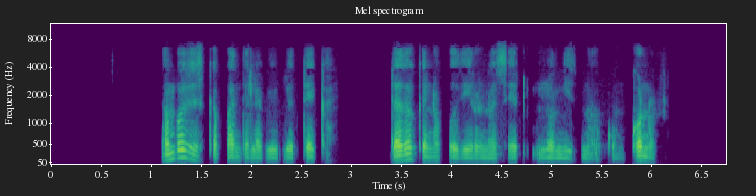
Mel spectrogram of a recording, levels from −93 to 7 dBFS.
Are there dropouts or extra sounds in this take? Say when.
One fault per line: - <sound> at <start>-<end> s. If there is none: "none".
none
